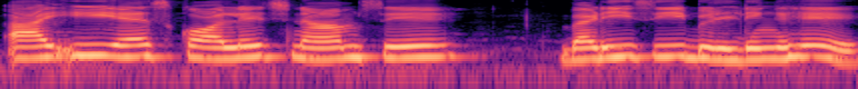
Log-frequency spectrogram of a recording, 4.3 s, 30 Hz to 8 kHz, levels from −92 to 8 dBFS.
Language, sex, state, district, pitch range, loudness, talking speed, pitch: Hindi, female, Madhya Pradesh, Bhopal, 205-230 Hz, -10 LUFS, 110 wpm, 220 Hz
